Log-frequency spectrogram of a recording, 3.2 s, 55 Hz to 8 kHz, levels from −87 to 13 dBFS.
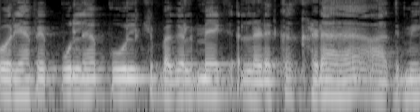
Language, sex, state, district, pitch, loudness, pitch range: Hindi, male, Haryana, Jhajjar, 120 Hz, -16 LUFS, 115-125 Hz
